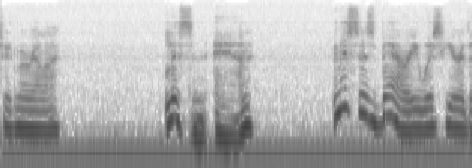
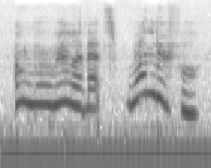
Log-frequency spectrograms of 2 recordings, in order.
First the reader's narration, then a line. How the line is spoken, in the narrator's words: cried Anne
